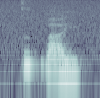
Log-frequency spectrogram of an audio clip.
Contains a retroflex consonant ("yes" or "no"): no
